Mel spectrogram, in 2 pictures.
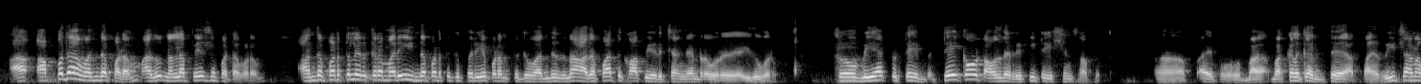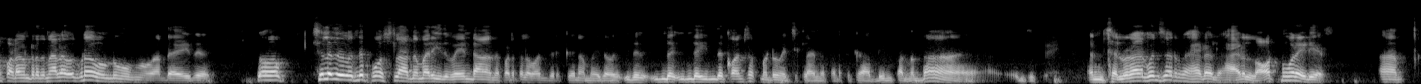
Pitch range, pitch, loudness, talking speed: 120-190 Hz, 155 Hz, -17 LUFS, 165 wpm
